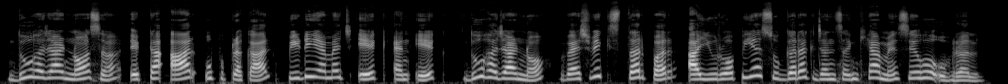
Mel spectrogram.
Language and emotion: Maithili, neutral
